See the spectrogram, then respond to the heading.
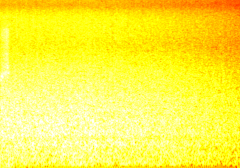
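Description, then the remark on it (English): A dense, steady roar of rushing water, like a powerful waterfall, depicting the great waterfall above San Benedetto dell'Alpe, fills the whole clip loudly and continuously, easing off slightly toward the end. No voices. “roaring up above San Benedetto dell'Alpe, falling down in one great waterfall where there might have been instead thousands, just so down that steep bank we found the dark water clamoring so loudly that it could have done harm to our ears.”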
